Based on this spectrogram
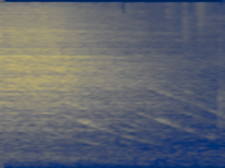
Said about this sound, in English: And just turning the vacuum on there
